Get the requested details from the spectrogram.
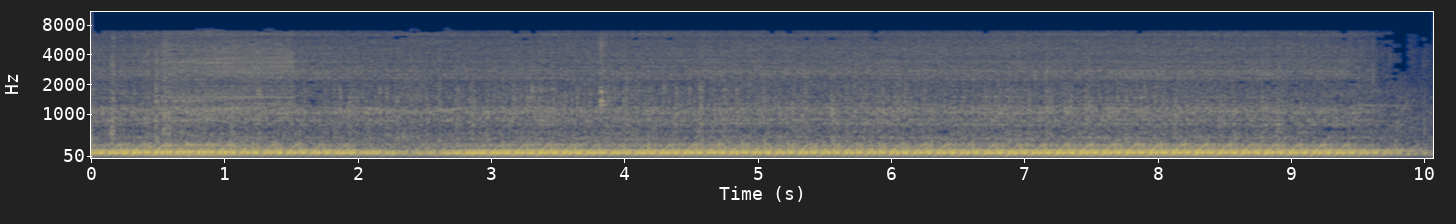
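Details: Jeep WJ Grand Cherokee with a 242HD transfer case, driving: heavy low drone with a loose rhythmic rattle from the transfer case.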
